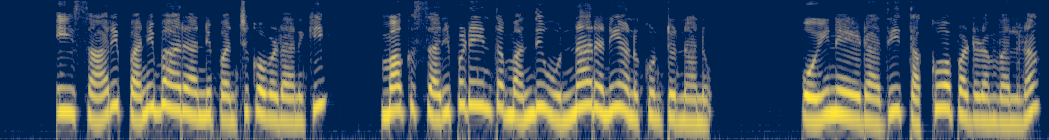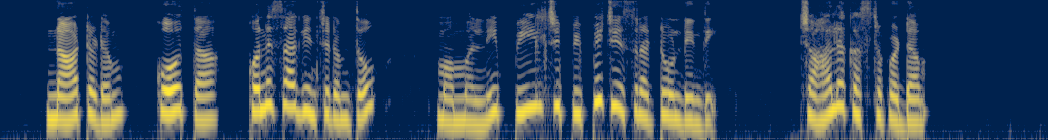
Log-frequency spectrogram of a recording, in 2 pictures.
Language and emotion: Telugu, fearful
